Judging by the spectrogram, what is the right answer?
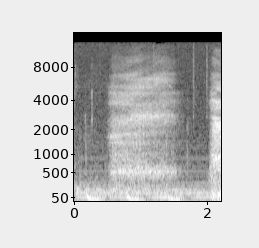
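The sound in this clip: A deep breath picked up by a microphone pressed to a sick person's chest, where a slight wheeze is noted: a long rushing breath swells and holds steady, then fades, and a second breath begins loudly at the very end.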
